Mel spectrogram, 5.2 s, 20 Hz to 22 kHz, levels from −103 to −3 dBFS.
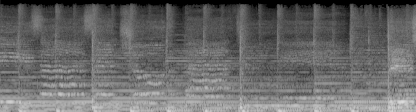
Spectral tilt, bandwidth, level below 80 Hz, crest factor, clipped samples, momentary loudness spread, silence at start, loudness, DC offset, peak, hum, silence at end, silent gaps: -5.5 dB/octave; 19 kHz; -34 dBFS; 18 dB; under 0.1%; 4 LU; 0 s; -29 LUFS; under 0.1%; -10 dBFS; none; 0 s; none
